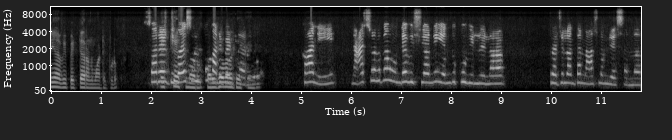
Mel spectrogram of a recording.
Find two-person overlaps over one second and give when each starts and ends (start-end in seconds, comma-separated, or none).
2.2-4.0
